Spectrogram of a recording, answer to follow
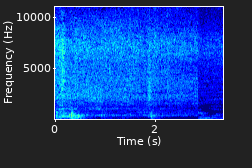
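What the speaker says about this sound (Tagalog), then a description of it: "Gisa lang natin ulit hanggang madurog yung kamatis." Tomatoes and beef sautéing in a pan for kinamatisang baka, a steady close sizzle and hiss with a couple of brief stirring scrapes, no talk.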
